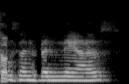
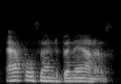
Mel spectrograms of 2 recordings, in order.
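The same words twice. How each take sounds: First: The word 'and' is reduced and runs together. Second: The word 'and' is said fully, with a stop. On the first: "kind of goes together" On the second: "there's nothing wrong with saying it that way"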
